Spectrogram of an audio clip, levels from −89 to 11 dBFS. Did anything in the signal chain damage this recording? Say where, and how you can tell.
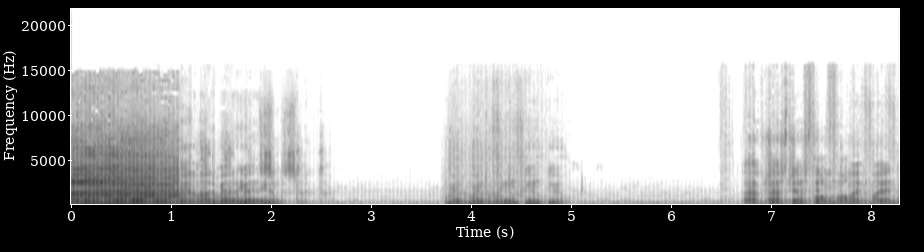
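Yes. Throughout the clip every sound is followed by a full-strength copy about a fifth of a second later, dry and with no room colour, a doubled audio track. The likely cause is a second, slower capture path feeding the same audio back into the mix.

A fast, rough tremolo also runs the whole length, the level dipping by about 11 dB roughly thirty times a second. This is overlap-add ripple from a frame-based processing stage whose windows overlap without summing to constant gain, so each frame's level rises and falls.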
